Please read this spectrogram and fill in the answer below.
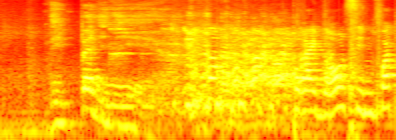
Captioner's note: laughs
